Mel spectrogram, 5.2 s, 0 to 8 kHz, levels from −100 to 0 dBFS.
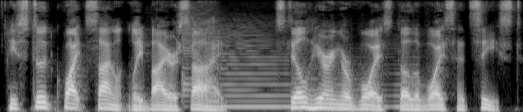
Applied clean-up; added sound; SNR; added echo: neural mask model RNNoise.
